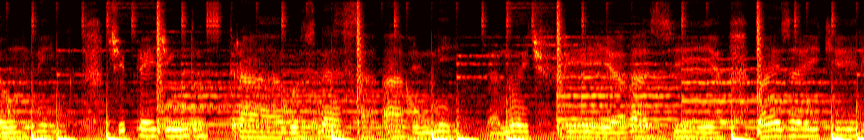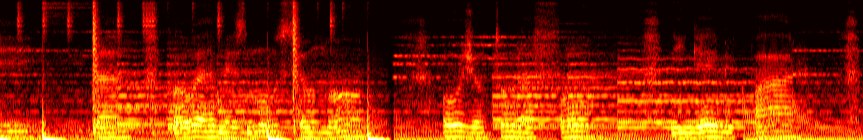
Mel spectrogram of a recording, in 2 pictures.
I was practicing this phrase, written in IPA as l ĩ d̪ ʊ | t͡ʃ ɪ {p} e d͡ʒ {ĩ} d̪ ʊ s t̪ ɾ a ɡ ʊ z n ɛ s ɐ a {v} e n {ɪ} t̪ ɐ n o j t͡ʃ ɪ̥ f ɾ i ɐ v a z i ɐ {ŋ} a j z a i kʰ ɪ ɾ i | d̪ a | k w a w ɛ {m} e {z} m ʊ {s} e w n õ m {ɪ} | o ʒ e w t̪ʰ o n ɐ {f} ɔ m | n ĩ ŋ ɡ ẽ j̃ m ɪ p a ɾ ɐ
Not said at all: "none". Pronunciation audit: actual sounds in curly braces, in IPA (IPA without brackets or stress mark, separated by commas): p, ĩ, v, i, m, m, z, s, ɪ, f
